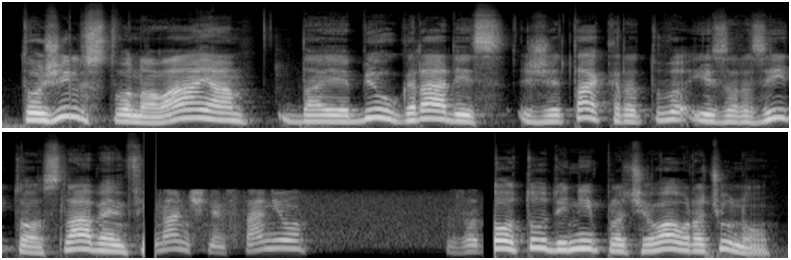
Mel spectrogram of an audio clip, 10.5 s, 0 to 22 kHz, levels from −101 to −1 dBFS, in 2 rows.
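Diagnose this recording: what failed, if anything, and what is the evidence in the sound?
Stage: the input device. From 6.19 to 8.53 s, speech turns boxy, with nothing above 3.8 kHz. An 80 ms gap marks the switch. Level drops a few dB over new noise, roughly 30 dB down. Likely an input switched to a poorer device.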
